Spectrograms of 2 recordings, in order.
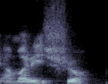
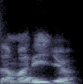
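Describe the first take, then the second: First: "amarillo" with the double L as "sh"; Buenos Aires "sh" sound. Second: Said in the usual way. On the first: Shown as a demonstration. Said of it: "there's a sh sound with this". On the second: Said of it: "but they'll say".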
